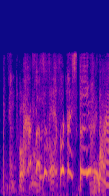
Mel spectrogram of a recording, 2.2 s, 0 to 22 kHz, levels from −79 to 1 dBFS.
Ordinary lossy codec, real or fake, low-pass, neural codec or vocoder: none; fake; 7.2 kHz; codec, 24 kHz, 1.5 kbps, HILCodec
